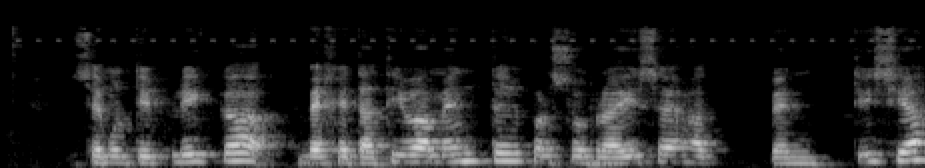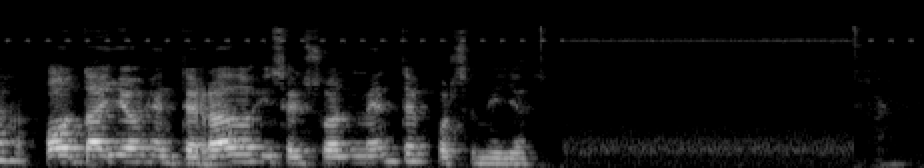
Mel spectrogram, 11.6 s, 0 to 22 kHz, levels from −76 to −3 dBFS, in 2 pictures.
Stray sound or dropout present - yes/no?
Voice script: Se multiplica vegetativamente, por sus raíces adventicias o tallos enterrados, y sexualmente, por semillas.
no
